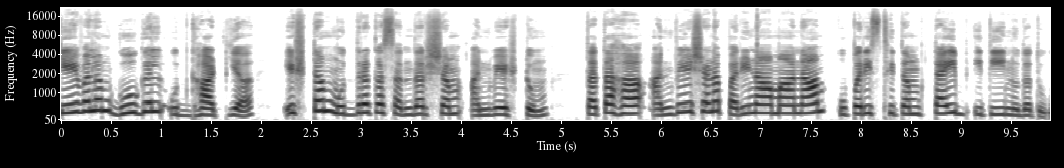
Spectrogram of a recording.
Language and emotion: Sanskrit, neutral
